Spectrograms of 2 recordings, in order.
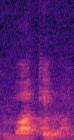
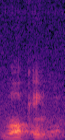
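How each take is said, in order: First: The word is said in a distorted accent. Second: The word is said in a standard accent.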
